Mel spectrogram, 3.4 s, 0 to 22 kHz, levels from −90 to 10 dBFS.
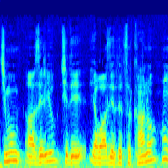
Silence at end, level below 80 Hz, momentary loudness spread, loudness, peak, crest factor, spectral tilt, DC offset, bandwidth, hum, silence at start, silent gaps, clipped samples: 0 s; -40 dBFS; 4 LU; -21 LUFS; -6 dBFS; 14 dB; -8 dB/octave; under 0.1%; 12 kHz; none; 0 s; none; under 0.1%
